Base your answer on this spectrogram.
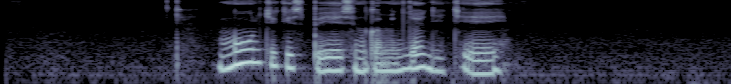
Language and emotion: Russian, sad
